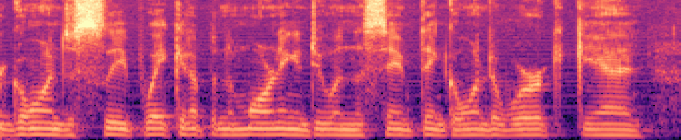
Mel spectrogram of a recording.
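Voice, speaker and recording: Medium-pitched male voice with an American accent, over noticeable background noise. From Santa Monica, California. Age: 60s. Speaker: speaker at AA meeting. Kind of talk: testimony. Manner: casual, filler-heavy.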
